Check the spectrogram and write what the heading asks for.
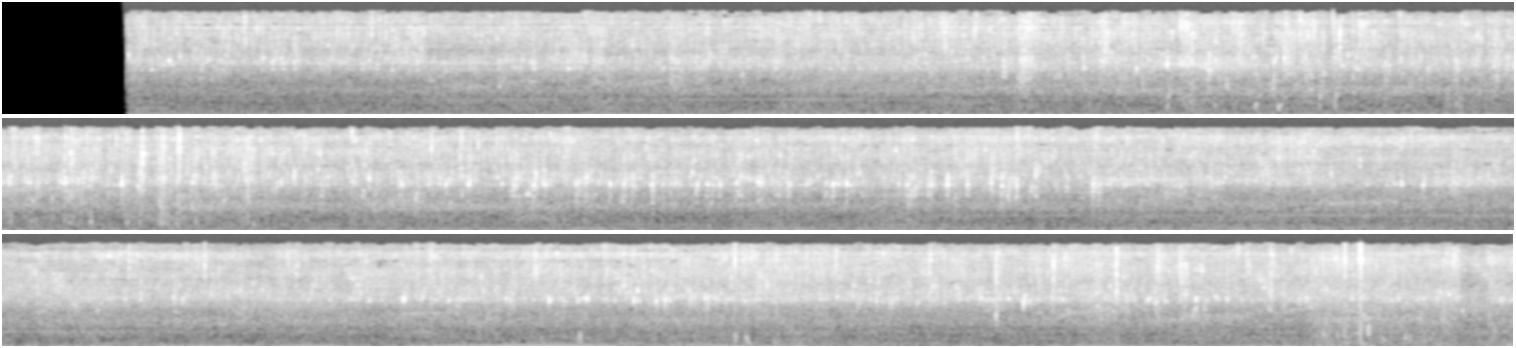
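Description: Water running from a garden hose into a shallow dog paddling pool: a steady trickling splash, starting about a second in.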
